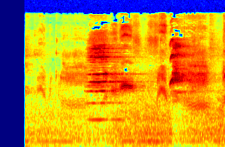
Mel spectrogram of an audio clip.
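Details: A male and female grey parrot pair give a run of bright whistles and harsh squawks, a broad burst near the start, then a sharp rising-falling whistle, over low steady background hum.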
